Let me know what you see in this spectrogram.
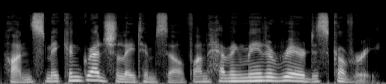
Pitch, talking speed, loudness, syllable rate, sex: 135 Hz, 155 wpm, -17 LUFS, 5.0 syllables/s, male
